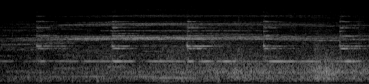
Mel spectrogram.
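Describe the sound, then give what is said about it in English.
A train rolls into the station in Padova with a steady rumble, its wheels and brakes letting out high metallic squeals as it slows to a stop; no voices. “By the time their train pulled into the station, Maria and her friends were excited to see Padova”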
